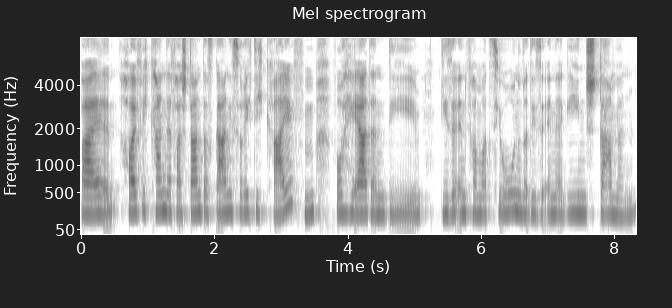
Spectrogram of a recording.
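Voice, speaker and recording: Over a silent background in a very clean recording, a woman talks fairly slowly at a fairly high pitch, her tone calm and soothing and her intonation monotone and flat. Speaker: astrologer and transformation coach. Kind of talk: guided meditation; recorded astrology message. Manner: calm, slow, soothing.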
